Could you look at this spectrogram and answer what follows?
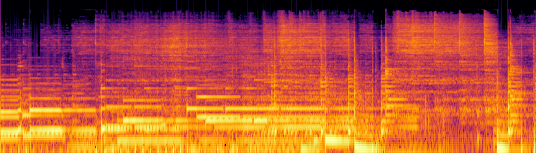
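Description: Live jazz band playing: electric guitar chords and electric bass over a drum kit with cymbals. Near the end the playing thins out, then a few sharp drum hits come.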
